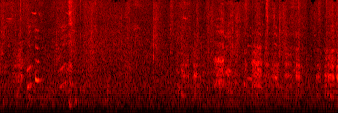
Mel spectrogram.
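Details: Five-week-old Boerboel puppies with their mother Cleo, giving soft, thin whimpers and short high yips scattered through the stretch, with light panting and rustling between them.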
